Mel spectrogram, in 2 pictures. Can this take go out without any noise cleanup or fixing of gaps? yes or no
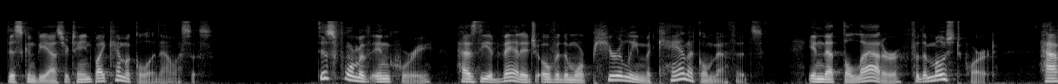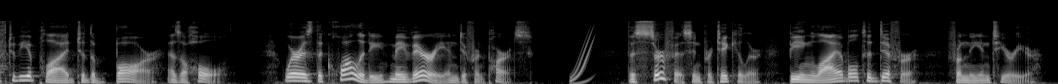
no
